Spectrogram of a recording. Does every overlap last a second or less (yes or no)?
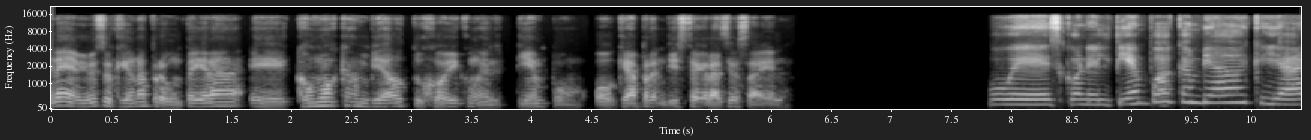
yes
